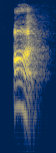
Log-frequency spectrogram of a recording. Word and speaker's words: 爱: It's pronounced as "ai."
